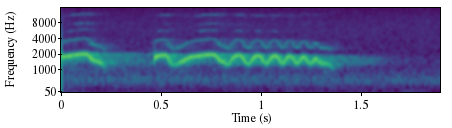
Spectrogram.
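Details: At night in the southern Karoo, a fiery-necked nightjar (Caprimulgus pectoralis) calls from a tree: a short falling whistle, then a longer quavering whistle that wavers rapidly before dropping away, over a soft low hum.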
